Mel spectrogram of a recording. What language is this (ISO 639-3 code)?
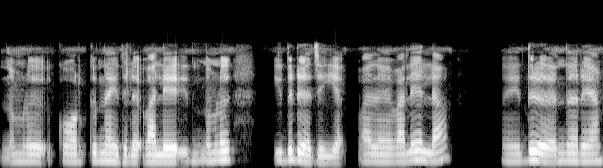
mal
